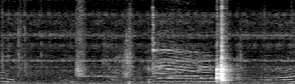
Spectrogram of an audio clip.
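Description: A metal pot lid clanks as it is lifted off.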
